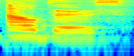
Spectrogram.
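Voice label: "elders", American English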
